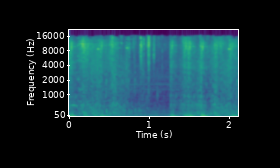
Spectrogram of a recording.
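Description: Dense video game gunfire, a rapid continuous volley of loud overlapping shots with a short dip in the middle before the firing resumes.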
